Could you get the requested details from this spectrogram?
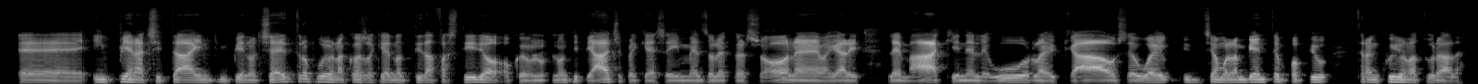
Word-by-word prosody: ehm, 95 -3 -1
in 115 -1 -4
piena 115 -3 +3
città 105 -1 +2
in 105 -1 -1
pi 105 +1 -10
pieno 105 -3 -2
centro 115 +6 -1
oppure 125 -1 -3
è - - -1
una 110 -1 -2
cosa 110 -2 -3
che 105 0 -2
non 105 -1 -6
ti 110 - -5
dà 100 -2 -1
fastidio 110 +2 0
o 100 - -4
che - - -7
o 90 - -3
non 95 +1 -4
non 105 +1 -6
ti - - -7
piace - - +3
perché 95 -1 -5
sei 95 +1 -5
in 90 - -6
mezzo 95 +1 -5
alle 95 0 -3
persone, 95 -1 +1
magari 90 0 +1 0.2
le 95 - +1
macchine, 95 +3 +4
le 90 -2 -5
urla, 100 +1 -1
il 90 - -6
caos 100 -1 +5
e 100 - -4
vuoi 105 +2 0
diciamo 110 0 -3
l'ambiente 115 +1 +2
un 105 -3 -4
po' - - -3
più 110 -1 0 0.3
tranquillo, 110 +1 0
naturale? 105 -5 -3
105 Hz, 185 wpm, -26 LUFS, 95-110 Hz, 0.3 s, caos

